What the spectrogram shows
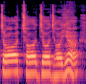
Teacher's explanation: तालू की सहायता से बोले जाते हैं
